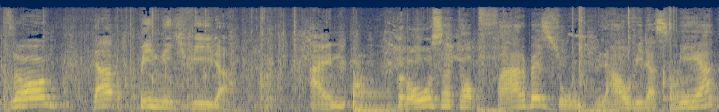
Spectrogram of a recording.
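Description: A woman's voice: sits low, sing-song, takes it slowly, full character voice. A woman voicing a cheeky, playful young creature in a children's audiobook, talking in a sing-song, giggly way. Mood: cheerful. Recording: children's audio drama with music behind.

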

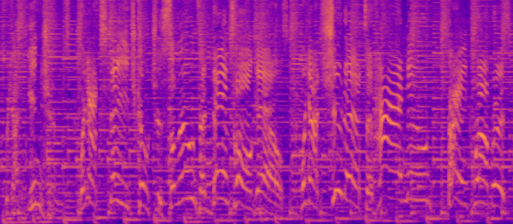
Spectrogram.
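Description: A woman playing a brash, folksy cowboy pitching a Wild West park in an over-the-top hollering commercial style, over music. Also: very animated. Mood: rowdy selling. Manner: hollering, drawn-out showy cowboy delivery. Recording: loud music behind.

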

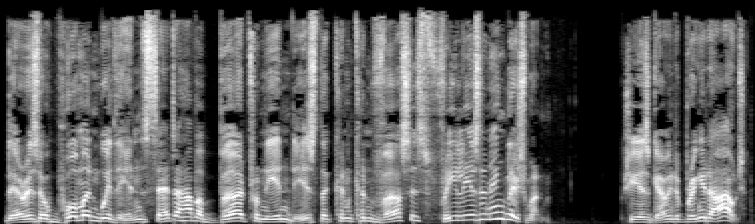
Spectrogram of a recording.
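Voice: mid-range voice, very animated, normal speed, husky, dry recording, studio quality, pitched above the performer's own voice. A man voicing a sneering, arrogant lawyer in a historical audiobook, with a mocking, theatrical manner. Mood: amused.

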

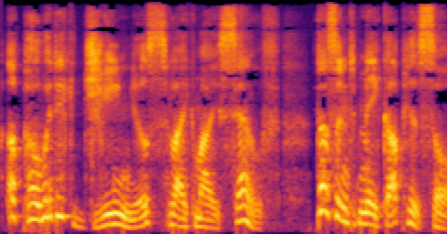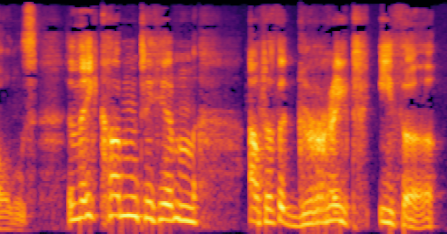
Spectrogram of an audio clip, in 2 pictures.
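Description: A man's voice: a little high, huge pitch swings, slow pace, fairly bright tone, breathy edge, pitched above the performer's own voice, exaggerated voice. A man voicing a little jovial Venusian spaceman who boasts grandly of his poetry in a pulp audiobook. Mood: playfully pompous. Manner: grandiose, teasing.

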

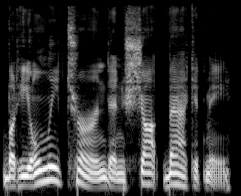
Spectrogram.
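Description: A man voicing a gravely wounded young swimmer earnestly recounting an attack in an audiobook. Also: fairly low pitch, sing-song, moderate pace, darkish tone, no room sound, clean studio sound. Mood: dazed, horrified.

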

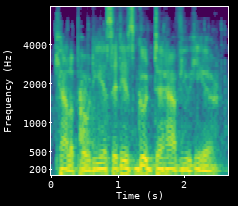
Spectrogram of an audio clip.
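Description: Guy acting gruffly fatherly army commander, plain-spoken, deeper voice, audio play, slight noise. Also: fairly even intonation, a little mellow, lightly acted. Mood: welcoming. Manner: brisk, plain-spoken, paternal. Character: bluff, encouraging, commanding army general. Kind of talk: full-cast audio drama acting.

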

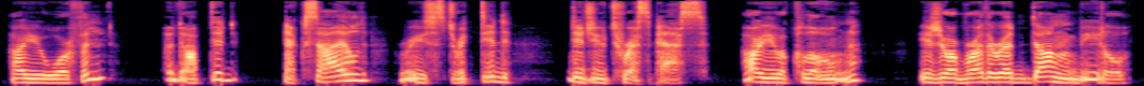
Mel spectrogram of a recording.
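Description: Storybook villain: horrid, pompous hag played by a woman, pitched well down, theatrical and demanding. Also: a bit bright, no room sound, studio quality, heavily acted. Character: imperious, horrid invisible hag demanding answers, female.

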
